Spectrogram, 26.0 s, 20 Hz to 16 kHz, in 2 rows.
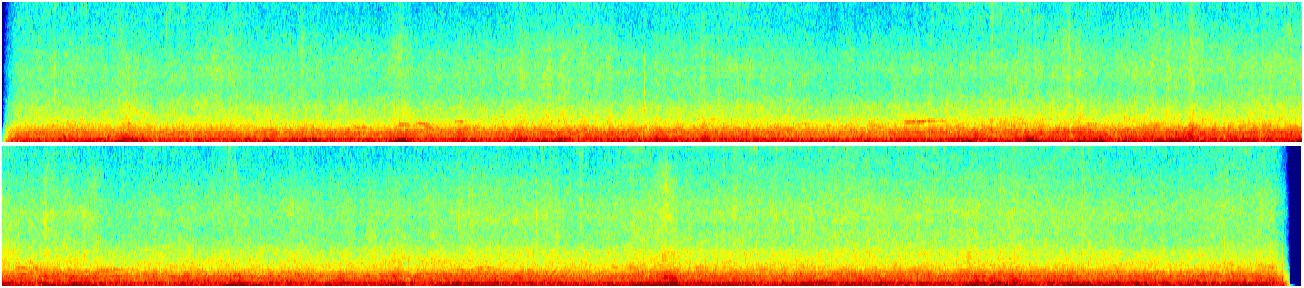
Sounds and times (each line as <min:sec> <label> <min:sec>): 0:00.0 swarm of bees 0:25.9
0:03.3 birds in the background 0:05.0
0:08.0 birds in the background 0:11.2
0:12.5 birds in the background 0:15.0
